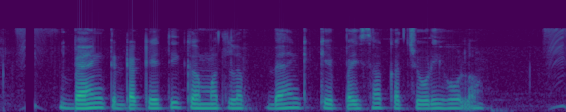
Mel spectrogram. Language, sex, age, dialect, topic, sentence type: Bhojpuri, male, 18-24, Western, banking, statement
